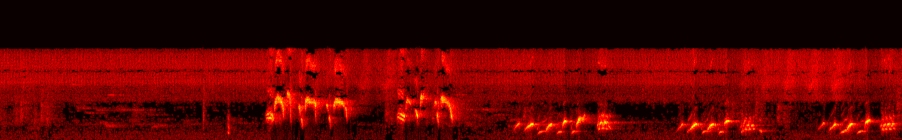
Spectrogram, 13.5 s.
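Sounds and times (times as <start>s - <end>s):
White-rumped shama song of fluty whistles in a forest: 4.0s - 9.4s, 10.1s - 11.6s, 12.2s - 13.5s.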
